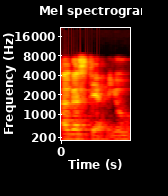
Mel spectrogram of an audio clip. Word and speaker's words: Agastya: Agastya? How do you pronounce your name, my dear sir? Yes, sir. It's Agastya.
